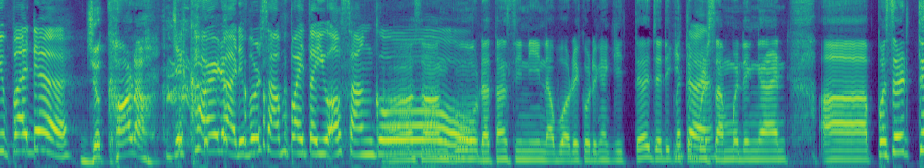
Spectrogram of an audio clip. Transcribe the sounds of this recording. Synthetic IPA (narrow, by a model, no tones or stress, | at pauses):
ipadad͡ʒəkʰaɾahd͡ʒəkʰarlahdibəɾsampajt̪ajuɔlsaŋɡosaŋɡodat̪aŋsinĩnãʔbuat̪̚rekɔdəŋank̬it̪əd͡ʒadikit̪əbərsamə̃dəŋãnʔəpəsərt̪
